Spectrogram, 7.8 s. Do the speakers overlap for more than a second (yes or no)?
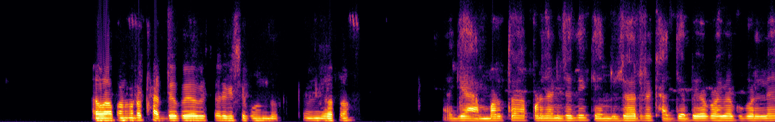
no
